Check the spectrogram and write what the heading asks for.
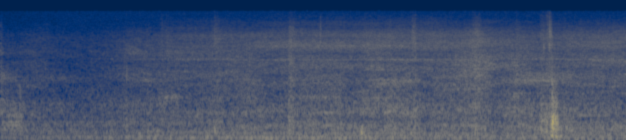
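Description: Low, steady background noise inside a parked car's cabin, with a short click about five and a half seconds in.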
